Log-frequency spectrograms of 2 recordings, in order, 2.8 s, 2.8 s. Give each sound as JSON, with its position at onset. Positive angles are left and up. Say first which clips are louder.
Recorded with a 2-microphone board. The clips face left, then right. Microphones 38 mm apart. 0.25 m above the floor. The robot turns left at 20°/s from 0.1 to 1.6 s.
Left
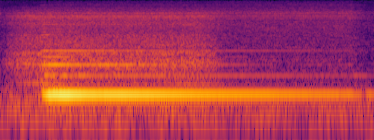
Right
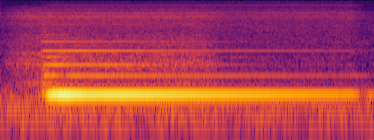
{"t": 0.3, "sound": "a piano", "louder": "right 3 dB", "side_deg": 20, "distance_m": 1.3}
